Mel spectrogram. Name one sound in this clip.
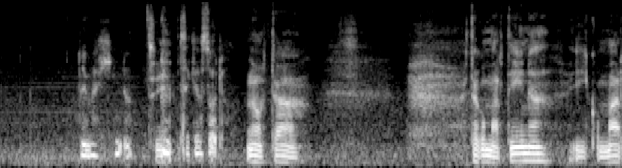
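A young woman speaks quietly and sadly nearby.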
